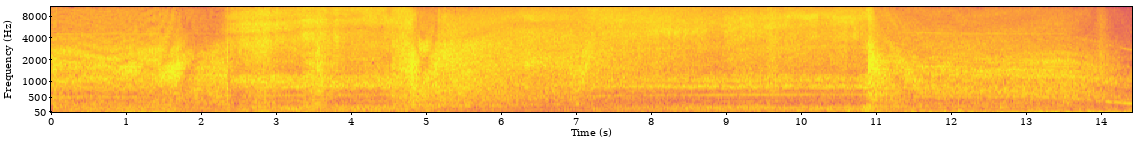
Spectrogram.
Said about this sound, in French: C'est un aspirateur à roues, et c'est pas un aspirateur plat, c'est plutôt une... je sais pas comment dire ça...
